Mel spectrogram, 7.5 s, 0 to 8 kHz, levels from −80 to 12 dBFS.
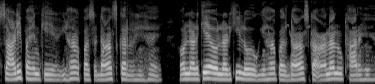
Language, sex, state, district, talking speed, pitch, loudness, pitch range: Hindi, male, Chhattisgarh, Sarguja, 185 wpm, 180 Hz, -16 LUFS, 170-190 Hz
